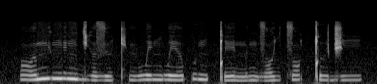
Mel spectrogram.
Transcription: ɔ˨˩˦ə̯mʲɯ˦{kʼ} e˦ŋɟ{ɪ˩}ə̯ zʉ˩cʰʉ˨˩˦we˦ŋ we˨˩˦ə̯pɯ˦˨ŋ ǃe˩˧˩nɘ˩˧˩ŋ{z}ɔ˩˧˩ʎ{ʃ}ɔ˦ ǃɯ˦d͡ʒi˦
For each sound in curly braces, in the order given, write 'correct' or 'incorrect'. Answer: incorrect: ŋ, incorrect: i˩, correct, incorrect: t͡s

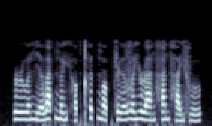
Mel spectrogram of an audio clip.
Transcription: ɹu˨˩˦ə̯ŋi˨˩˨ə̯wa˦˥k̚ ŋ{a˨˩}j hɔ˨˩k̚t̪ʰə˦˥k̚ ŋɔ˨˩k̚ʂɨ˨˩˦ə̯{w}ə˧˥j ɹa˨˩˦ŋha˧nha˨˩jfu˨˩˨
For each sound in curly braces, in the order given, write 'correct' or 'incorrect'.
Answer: incorrect: ə˨˩, incorrect: v

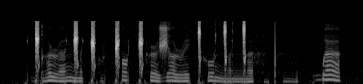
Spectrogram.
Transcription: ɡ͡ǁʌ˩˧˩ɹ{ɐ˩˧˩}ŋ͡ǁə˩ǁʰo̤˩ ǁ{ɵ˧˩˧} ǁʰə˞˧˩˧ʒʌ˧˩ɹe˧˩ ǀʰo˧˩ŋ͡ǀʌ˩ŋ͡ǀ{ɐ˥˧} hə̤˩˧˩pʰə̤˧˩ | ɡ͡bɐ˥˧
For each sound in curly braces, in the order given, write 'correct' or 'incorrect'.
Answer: correct, incorrect: ɔ˧˩˧, incorrect: ɐ˩˧˩

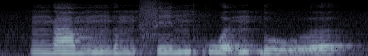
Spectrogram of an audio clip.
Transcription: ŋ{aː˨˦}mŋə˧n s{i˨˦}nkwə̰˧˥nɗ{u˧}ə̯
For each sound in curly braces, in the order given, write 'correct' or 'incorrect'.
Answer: correct, correct, incorrect: u˧˩˨

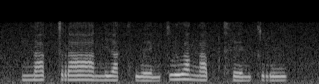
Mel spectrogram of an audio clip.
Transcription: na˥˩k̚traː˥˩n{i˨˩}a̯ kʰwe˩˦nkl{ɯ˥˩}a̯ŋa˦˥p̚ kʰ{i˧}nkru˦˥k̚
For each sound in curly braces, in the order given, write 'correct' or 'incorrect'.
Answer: incorrect: i˧, correct, incorrect: e˧

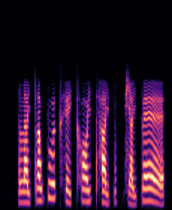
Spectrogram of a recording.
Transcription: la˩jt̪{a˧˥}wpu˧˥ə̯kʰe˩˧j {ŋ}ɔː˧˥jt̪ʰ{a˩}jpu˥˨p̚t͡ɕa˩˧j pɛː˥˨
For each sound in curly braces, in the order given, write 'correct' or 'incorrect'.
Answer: correct, incorrect: kʰ, incorrect: a˧˩

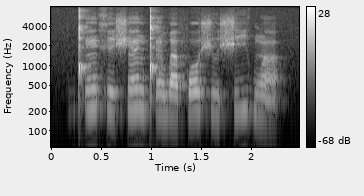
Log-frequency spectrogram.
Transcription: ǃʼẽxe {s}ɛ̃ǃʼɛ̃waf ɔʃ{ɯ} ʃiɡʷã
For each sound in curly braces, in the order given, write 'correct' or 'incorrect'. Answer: incorrect: ʃ, correct

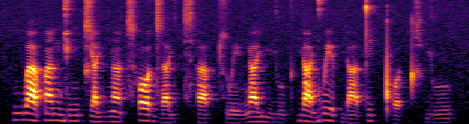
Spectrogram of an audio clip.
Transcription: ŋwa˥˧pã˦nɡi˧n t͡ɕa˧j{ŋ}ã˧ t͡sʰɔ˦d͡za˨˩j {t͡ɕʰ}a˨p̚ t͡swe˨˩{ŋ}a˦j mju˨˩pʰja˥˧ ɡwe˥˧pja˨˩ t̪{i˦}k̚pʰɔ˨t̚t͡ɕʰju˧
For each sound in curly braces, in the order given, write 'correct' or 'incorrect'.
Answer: correct, incorrect: t͡sʰ, correct, correct

